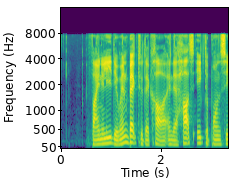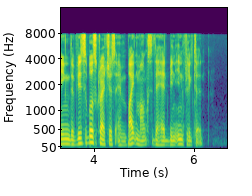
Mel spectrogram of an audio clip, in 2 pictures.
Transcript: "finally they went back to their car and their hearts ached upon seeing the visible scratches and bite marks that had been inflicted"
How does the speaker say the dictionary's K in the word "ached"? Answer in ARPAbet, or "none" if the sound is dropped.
K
